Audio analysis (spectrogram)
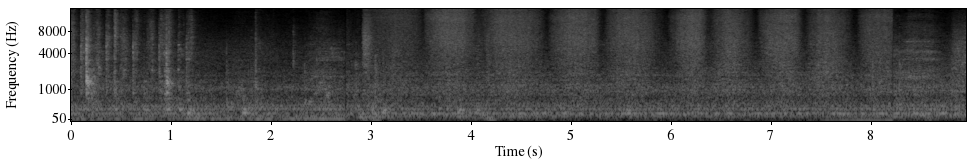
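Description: Hard wax oil top coat is rubbed by hand onto Ercol wood furniture in a soft, steady back-and-forth swishing, faint and close, with no talking.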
